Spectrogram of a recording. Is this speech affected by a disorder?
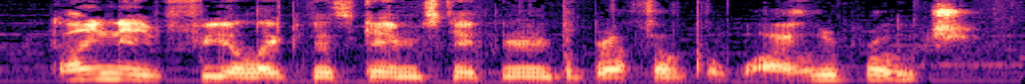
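Yes: cerebral palsy; limbs affected.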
